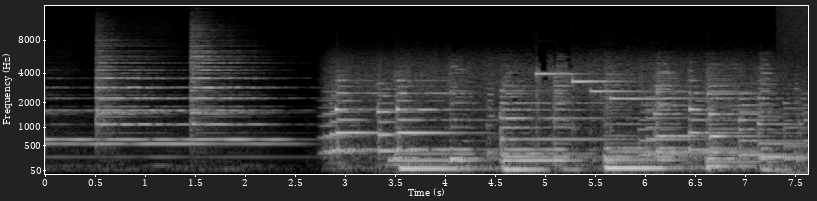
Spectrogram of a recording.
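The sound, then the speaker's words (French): Village church bells ringing the Angelus: two single resonant strokes with long ringing decay, then several bells join in a full, overlapping peal that swells and continues, loud, with no voices. “Dans la région, les villages ont tous une église dont les cloches sonnent l'Angélus matin, midi et soir.”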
